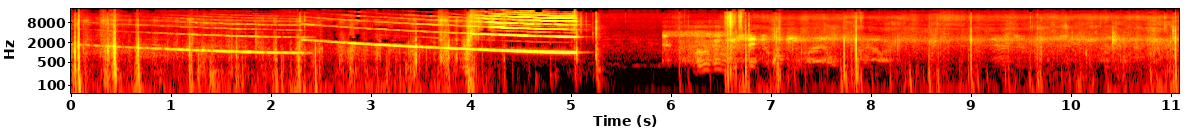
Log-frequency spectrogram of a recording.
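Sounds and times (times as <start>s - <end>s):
falling siren-like tone: 0.0s - 5.2s.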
